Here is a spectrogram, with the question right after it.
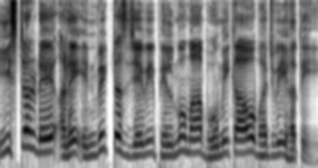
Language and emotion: Gujarati, neutral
